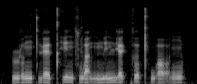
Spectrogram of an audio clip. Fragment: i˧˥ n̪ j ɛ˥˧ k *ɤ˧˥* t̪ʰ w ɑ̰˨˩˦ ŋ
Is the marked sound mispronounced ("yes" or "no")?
yes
